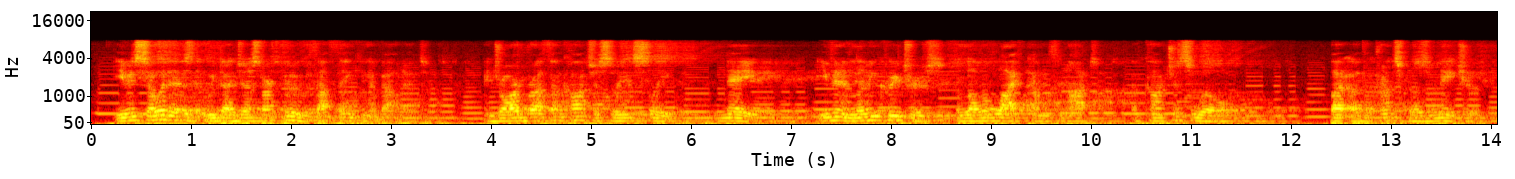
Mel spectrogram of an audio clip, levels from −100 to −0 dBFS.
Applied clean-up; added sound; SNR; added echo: none; Wind instrument, woodwind instrument; 12 dB; reverberation time 2.5 s.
